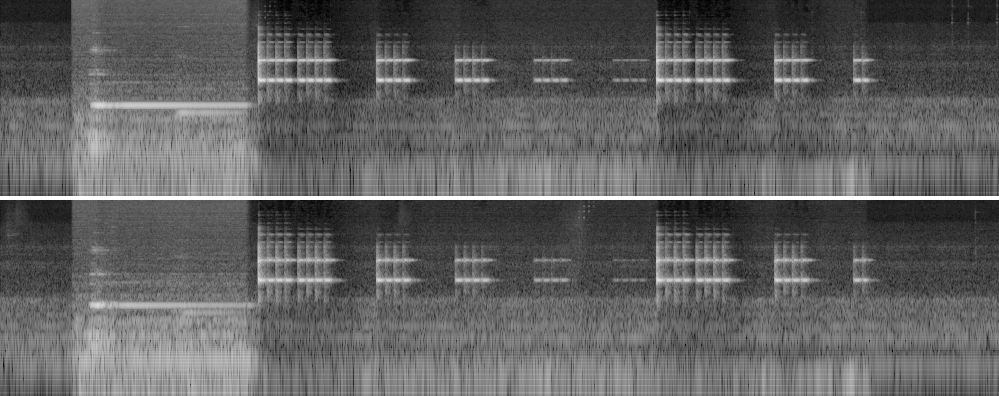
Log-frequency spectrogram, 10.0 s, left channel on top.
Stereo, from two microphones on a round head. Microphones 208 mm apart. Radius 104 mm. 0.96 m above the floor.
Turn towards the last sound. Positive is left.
turn(degrees=15)  # may be behind; listen again after turning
